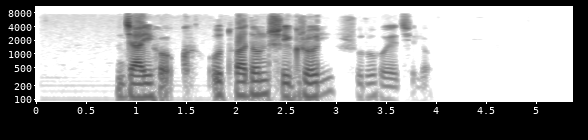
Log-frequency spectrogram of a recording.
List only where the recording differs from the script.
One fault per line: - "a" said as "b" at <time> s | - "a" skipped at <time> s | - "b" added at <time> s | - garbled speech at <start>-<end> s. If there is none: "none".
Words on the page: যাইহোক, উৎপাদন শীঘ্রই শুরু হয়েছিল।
none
